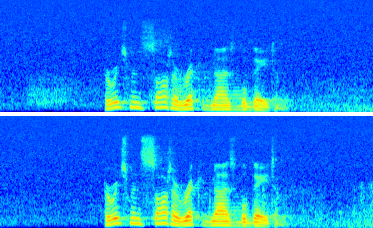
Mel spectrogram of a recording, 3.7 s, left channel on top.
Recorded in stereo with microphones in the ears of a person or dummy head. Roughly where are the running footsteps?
I don't hear running footsteps.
